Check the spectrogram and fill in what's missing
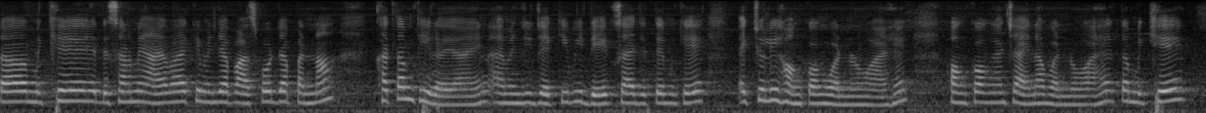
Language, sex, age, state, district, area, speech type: Sindhi, female, 45-60, Uttar Pradesh, Lucknow, urban, spontaneous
